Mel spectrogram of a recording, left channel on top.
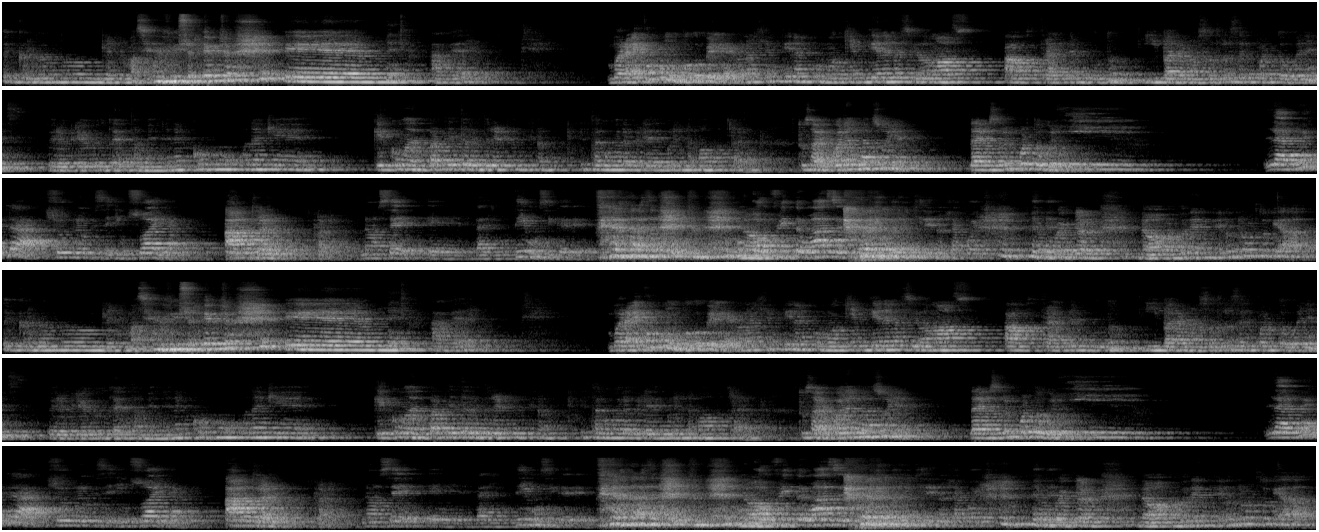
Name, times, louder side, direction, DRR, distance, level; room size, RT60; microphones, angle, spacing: voice 1, 0.0-4.0 4.3-4.7 5.2-5.4 6.0-9.6 10.0-11.1 11.4-13.2 13.6-16.3 16.9-18.6 19.0-20.6 21.1-22.2 22.8-23.8 28.5-29.1 29.4-29.5 32.2-33.9 34.7-35.2 36.0-39.3, left 1 dB, 45° left, -8 dB, 1.2 m, -25 dB
voice 2, 3.7-4.0 23.7-24.5 25.8-28.1 28.5-29.1 29.9-32.1 32.6-32.7 33.0-33.1 33.6-36.1 36.6-37.0, left 1 dB, 65° left, -4 dB, 0.4 m, -28 dB
3.0 x 2.7 x 2.4 m, 1.5 s
head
